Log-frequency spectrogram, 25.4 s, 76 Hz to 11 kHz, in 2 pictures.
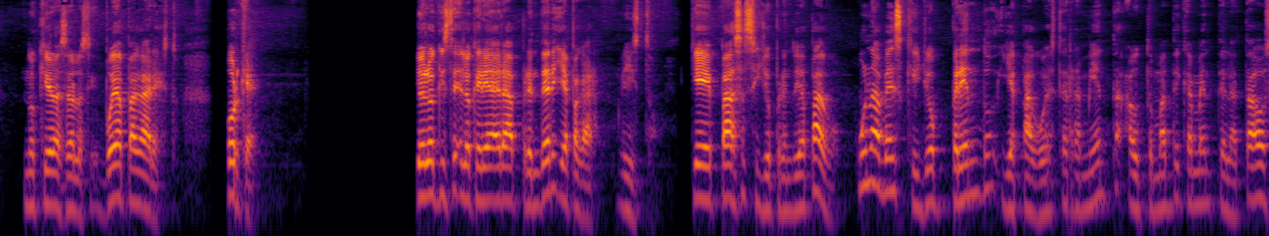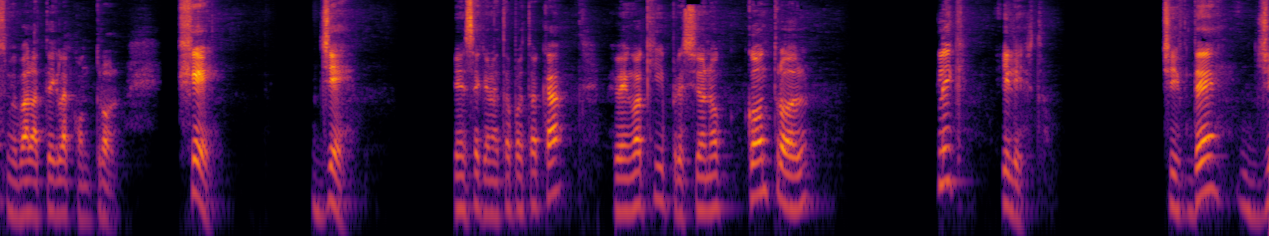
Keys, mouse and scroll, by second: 1.5 click, 5.3 click, 6.3 click, 22.7 scroll down 1, 23.4 shift+middle click, 24.4 shift+d.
